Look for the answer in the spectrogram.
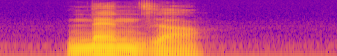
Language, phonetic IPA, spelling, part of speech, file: Polish, [ˈnɛ̃nd͡za], nędza, noun, Pl-nędza.ogg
